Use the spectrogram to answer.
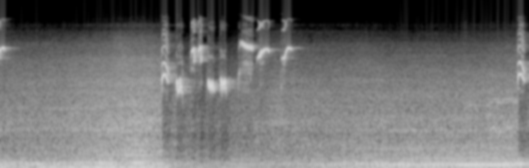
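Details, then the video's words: Orange-headed thrush (anis merah) lure song for a male's ngeplong singing, North Bali: one dense two-second burst of high, slurred whistles and chirps, then quiet hum, with a single sharp note at the end. "Mainkan Video Pancingan Ini Agar ANIS MERAH Mau Berbunyi Ngeplong Kalau jantan ya."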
